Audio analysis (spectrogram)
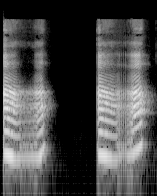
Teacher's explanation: baland ovozdan pastga tushib yana yuqoriga ko'tarilishingiz kerak bo'ladi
